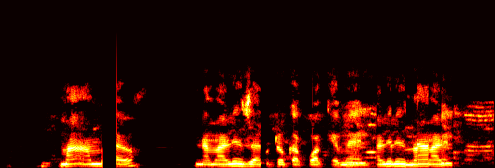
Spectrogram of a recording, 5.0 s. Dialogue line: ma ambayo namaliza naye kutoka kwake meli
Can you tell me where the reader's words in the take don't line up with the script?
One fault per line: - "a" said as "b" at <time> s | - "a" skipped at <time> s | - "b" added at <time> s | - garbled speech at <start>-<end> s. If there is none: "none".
- "naye" skipped at 2.6 s
- garbled speech at 3.8-4.5 s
